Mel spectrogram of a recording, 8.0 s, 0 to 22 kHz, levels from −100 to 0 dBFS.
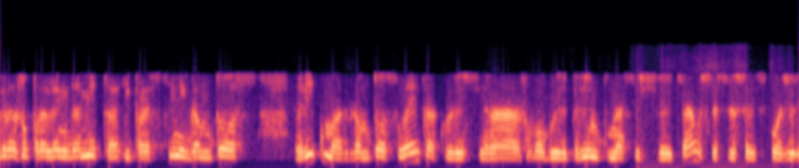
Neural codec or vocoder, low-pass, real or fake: none; 7.2 kHz; real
